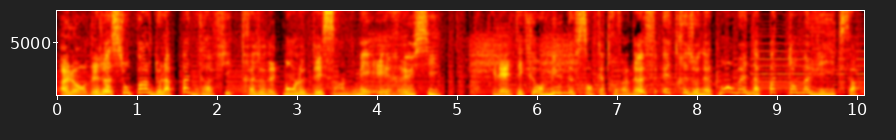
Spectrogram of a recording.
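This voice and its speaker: A woman's voice: mid-range voice, very animated, brisk, warm tone. A woman hosting a retro game show, narrating a review in a frank, conversational way with casual asides. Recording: background music under the voice.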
